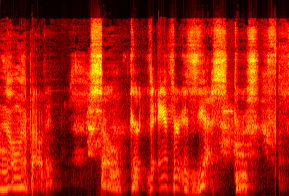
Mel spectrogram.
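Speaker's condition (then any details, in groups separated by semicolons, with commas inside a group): Salivary duct carcinoma surgery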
